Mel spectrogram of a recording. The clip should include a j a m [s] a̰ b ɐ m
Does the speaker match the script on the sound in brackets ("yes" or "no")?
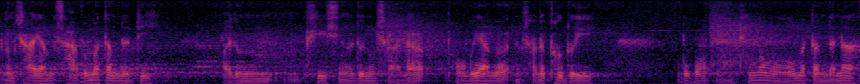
yes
